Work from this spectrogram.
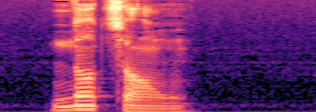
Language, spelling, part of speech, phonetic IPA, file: Polish, nocą, adverb / noun, [ˈnɔt͡sɔ̃w̃], Pl-nocą.ogg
